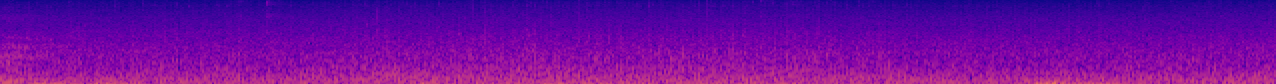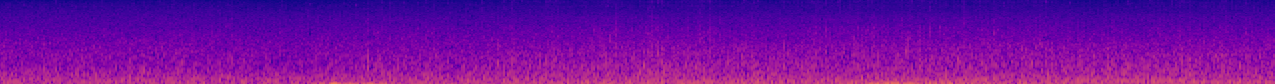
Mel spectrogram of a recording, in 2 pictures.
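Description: A propeller plane's engine drones steadily.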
